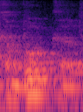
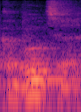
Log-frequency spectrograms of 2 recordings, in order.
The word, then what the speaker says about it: kombucha: You will find kabuka, which is or kombucha, it's pronounced both ways.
